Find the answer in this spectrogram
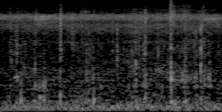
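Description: Faint, irregular small clicks and taps from a macaque handling and drinking from a paper juice carton, the loudest tap near the end, over a steady high hiss.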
